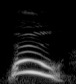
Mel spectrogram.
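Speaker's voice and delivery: loud, high preacher's whoop; a sudden high woo from the pulpit. Real, not acted. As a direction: let out a joyful whoop. Preacher's exclamation.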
